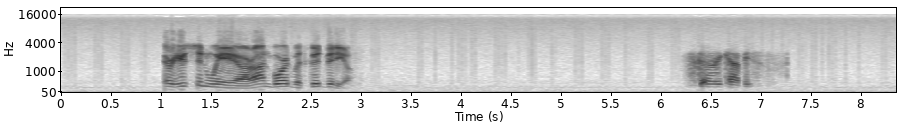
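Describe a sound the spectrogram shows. A man speaks briefly over a crackly radio link.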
